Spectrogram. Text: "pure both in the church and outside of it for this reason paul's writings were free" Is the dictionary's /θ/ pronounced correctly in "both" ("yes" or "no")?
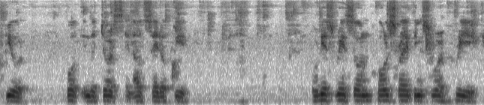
no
